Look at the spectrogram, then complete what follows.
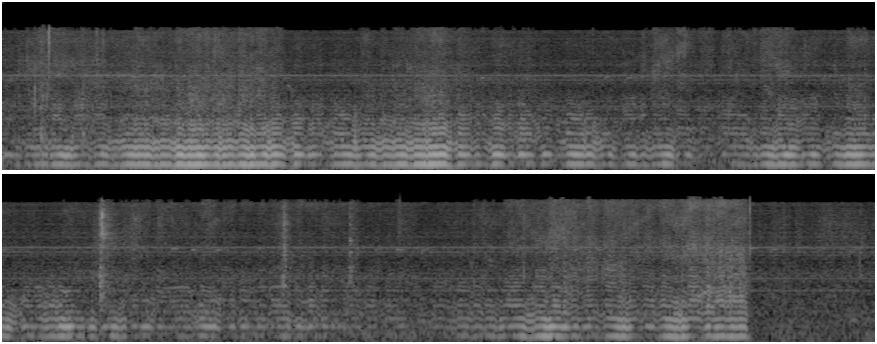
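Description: White-tailed bumblebee buzzing at the entrance of its ground nest, a steady pitched buzz that swells and fades and cuts off abruptly near the end.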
